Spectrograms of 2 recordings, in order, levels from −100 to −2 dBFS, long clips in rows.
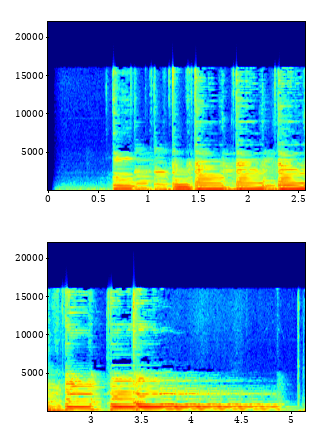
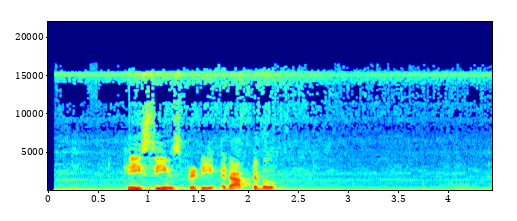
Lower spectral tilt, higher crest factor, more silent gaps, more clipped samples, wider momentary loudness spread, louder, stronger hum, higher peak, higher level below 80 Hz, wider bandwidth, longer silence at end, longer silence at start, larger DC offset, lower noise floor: about the same, -5 dB/octave vs -5 dB/octave; second, 14 dB vs 20 dB; neither; neither; second, 10 LU vs 23 LU; about the same, -20 LUFS vs -20 LUFS; neither; second, -6 dBFS vs -2 dBFS; second, -56 dBFS vs -36 dBFS; about the same, 17 kHz vs 16.5 kHz; second, 0 s vs 1.45 s; first, 0.65 s vs 0.05 s; neither; first, -49 dBFS vs -45 dBFS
